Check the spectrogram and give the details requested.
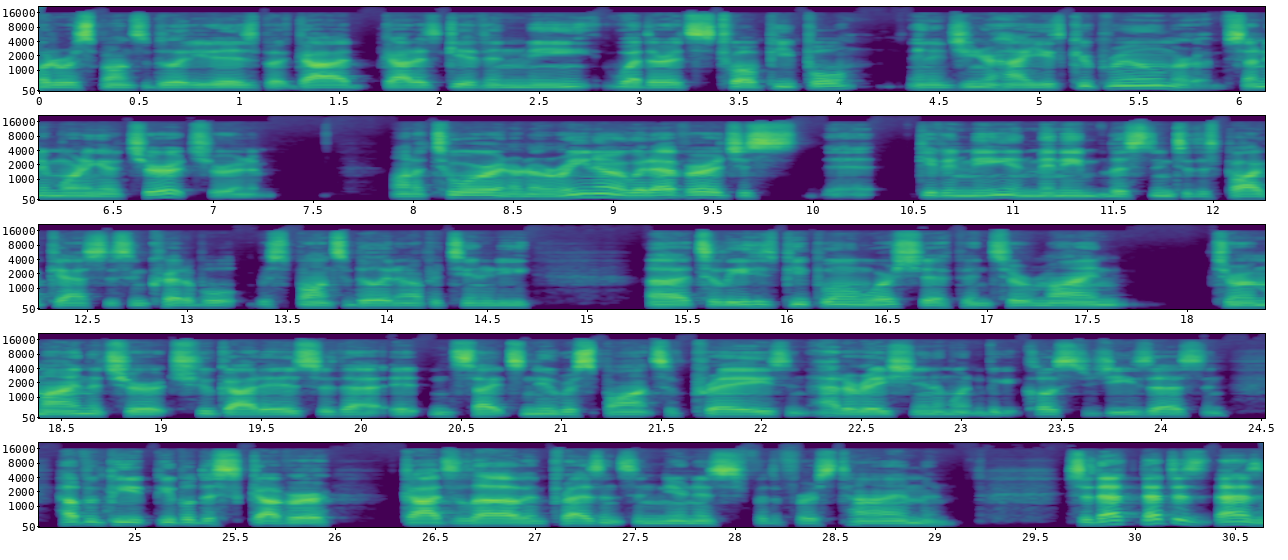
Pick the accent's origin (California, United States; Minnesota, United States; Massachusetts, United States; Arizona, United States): California, United States; Orange County, San Diego; when we moved from Orange County to San Diego when I was 12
